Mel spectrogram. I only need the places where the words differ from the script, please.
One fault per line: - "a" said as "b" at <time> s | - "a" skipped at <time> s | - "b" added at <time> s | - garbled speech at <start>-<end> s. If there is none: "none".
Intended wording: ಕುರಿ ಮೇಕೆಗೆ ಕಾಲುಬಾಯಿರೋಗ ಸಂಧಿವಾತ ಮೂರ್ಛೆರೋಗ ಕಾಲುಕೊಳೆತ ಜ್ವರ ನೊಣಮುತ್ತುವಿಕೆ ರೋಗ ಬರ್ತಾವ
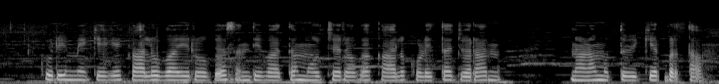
- "ರೋಗ" skipped at 6.6 s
